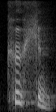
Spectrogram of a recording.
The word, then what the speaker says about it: Köchin: 오에 umlaut 찍혀 있죠. 그렇죠? 그렇죠? 오 해봅시다. 자, umlaut 발음 해봐야 되죠. 입 모양 동그랗게 그쵸? 오 소리만 이를 내니까 그쵸? 그래서 Küchen 이렇게 합니다.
